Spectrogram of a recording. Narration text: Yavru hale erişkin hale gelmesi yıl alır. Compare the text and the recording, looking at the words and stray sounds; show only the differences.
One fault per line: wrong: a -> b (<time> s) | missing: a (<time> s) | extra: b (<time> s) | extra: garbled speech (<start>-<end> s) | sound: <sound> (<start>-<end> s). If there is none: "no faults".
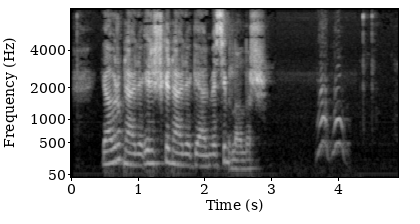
sound: bark (3.7-4.2 s)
